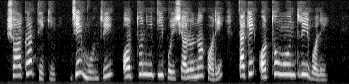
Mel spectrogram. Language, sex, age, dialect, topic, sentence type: Bengali, female, 25-30, Standard Colloquial, banking, statement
